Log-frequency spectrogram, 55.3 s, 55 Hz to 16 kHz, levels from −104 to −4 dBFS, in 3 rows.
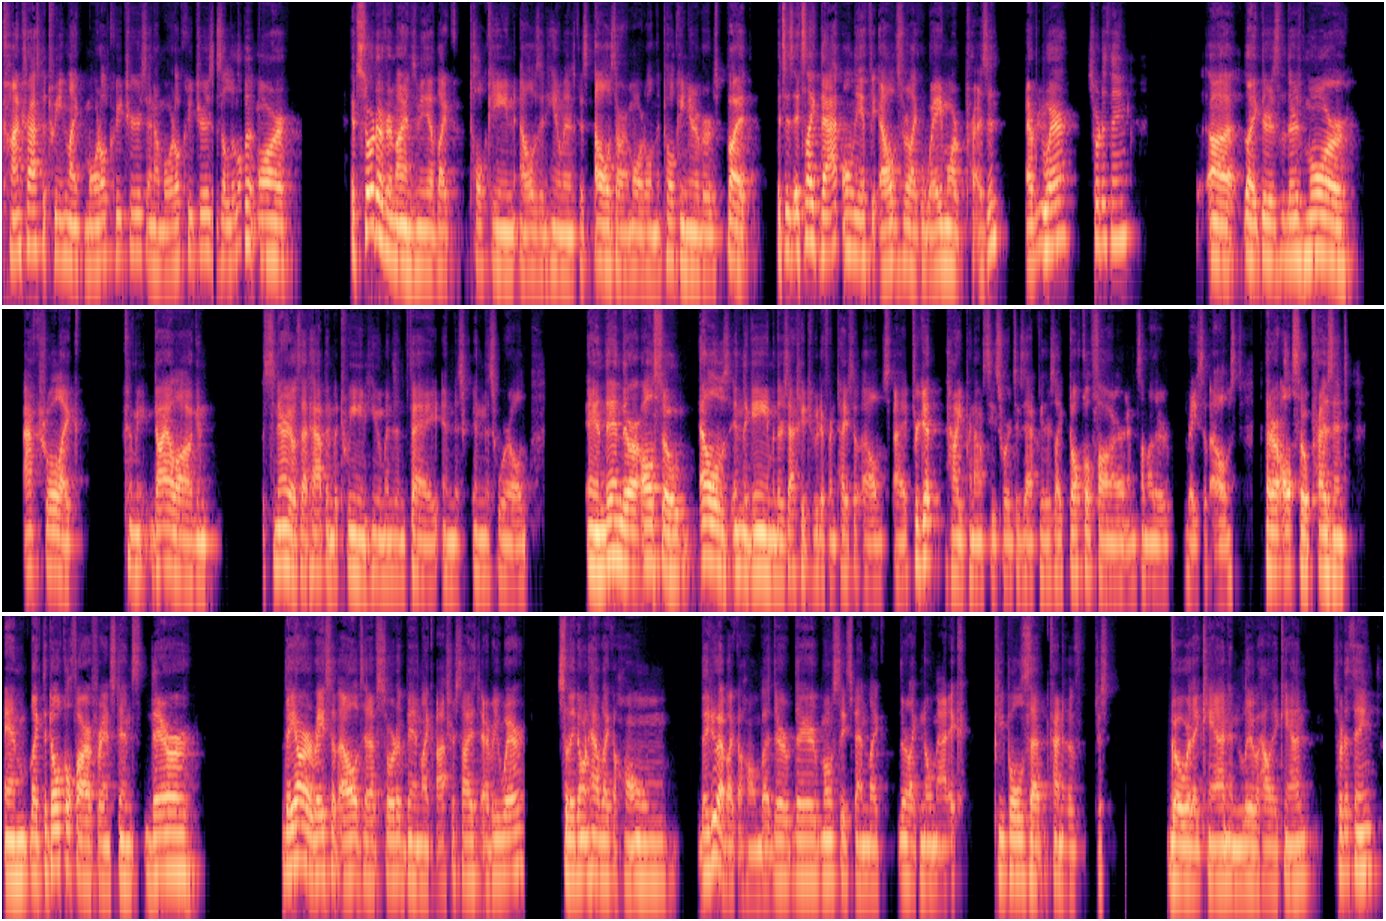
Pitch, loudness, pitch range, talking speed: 115 Hz, -21 LUFS, 110-130 Hz, 185 wpm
